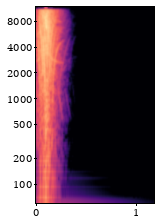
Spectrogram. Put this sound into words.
Attack Zound-00
A short electronic laser shotgun. This sound was created using the Waldorf Attack VSTi within Cubase SX.
electronic, soundeffect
